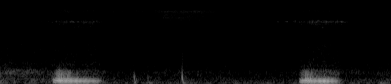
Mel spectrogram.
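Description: Two low, rumbling snores about two and a half seconds apart with quiet breathing between, typical snoring in sleep.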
